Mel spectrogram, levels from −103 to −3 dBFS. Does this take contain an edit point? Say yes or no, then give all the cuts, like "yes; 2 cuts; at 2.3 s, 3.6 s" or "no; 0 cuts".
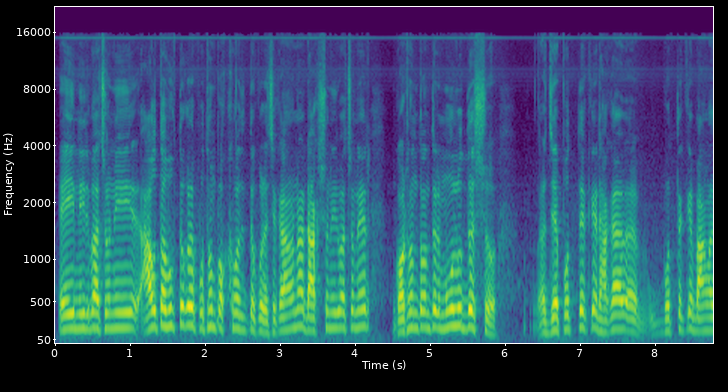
no; 0 cuts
